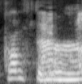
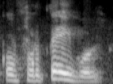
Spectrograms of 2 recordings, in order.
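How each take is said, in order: First: The ending is short, reduced and unstressed. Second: The ending sounds like the full word table. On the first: The speaker calls it right. "y es comfortable" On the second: The speaker calls it wrong. "porque table como table, entonces dicen comfortable"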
